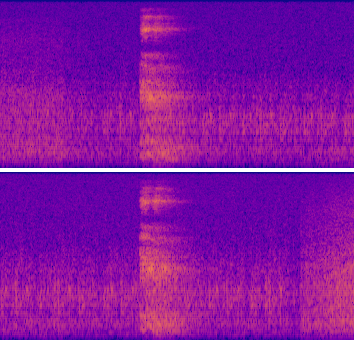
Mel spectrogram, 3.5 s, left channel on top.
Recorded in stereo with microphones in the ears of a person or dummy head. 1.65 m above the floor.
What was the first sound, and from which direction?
A cough, 15° right (ahead or behind).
